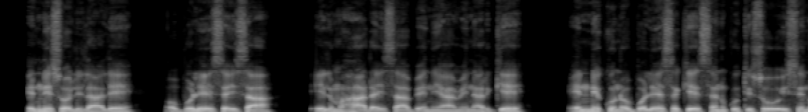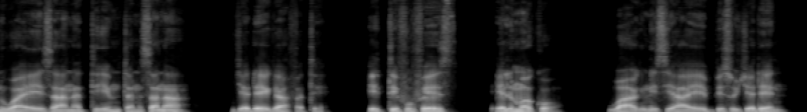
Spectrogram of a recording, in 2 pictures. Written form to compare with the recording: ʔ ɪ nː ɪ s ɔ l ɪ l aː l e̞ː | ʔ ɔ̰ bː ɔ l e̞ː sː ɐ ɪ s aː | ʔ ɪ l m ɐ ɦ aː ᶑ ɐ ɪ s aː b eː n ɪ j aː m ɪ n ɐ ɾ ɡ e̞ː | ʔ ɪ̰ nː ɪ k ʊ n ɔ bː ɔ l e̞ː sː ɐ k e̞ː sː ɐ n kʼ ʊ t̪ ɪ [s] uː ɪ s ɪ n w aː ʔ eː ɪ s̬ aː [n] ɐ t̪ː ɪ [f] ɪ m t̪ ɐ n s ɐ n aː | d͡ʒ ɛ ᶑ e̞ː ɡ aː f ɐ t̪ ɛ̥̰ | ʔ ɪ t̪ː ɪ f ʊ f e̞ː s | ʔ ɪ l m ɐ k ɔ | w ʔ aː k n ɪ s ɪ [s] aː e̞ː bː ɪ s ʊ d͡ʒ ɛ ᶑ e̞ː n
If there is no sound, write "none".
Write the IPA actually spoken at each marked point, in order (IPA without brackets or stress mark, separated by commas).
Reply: s, n, h, h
